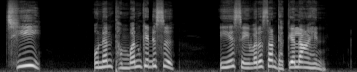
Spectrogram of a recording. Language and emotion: Sindhi, disgusted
